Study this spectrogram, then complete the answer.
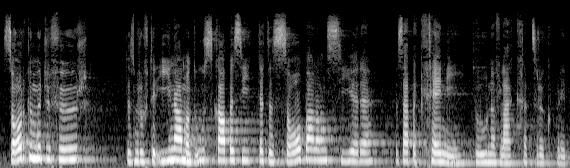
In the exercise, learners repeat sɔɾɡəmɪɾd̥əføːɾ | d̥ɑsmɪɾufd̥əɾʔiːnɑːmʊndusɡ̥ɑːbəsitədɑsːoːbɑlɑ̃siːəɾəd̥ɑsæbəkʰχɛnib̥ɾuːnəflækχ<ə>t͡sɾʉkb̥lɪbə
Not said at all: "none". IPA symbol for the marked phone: ə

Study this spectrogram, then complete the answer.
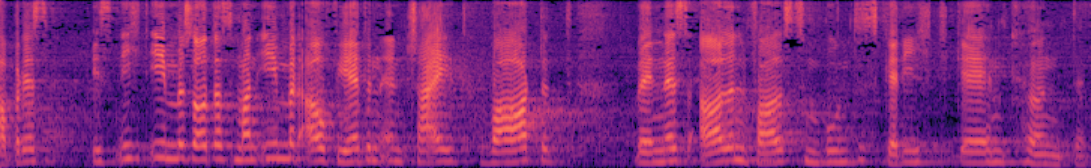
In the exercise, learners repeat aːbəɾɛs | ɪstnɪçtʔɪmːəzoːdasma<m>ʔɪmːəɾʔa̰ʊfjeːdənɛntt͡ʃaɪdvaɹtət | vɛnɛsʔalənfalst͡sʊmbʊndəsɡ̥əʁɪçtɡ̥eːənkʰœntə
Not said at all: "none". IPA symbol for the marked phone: n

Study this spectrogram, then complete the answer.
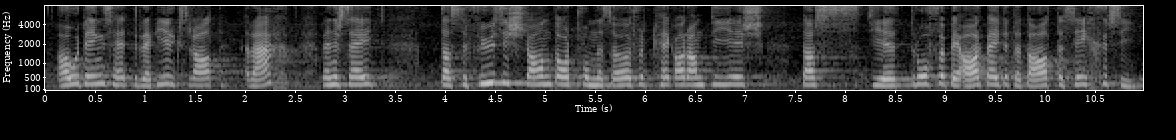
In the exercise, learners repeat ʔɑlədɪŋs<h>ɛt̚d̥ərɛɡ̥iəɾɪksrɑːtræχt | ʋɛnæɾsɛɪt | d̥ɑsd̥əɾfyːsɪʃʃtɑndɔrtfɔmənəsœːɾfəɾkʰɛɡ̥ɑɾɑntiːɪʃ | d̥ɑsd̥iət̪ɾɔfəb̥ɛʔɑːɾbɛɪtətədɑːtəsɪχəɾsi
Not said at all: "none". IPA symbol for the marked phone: h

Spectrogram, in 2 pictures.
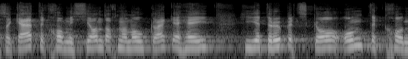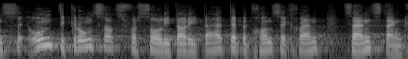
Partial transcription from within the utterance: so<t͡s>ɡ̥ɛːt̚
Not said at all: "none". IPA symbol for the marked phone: none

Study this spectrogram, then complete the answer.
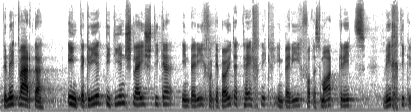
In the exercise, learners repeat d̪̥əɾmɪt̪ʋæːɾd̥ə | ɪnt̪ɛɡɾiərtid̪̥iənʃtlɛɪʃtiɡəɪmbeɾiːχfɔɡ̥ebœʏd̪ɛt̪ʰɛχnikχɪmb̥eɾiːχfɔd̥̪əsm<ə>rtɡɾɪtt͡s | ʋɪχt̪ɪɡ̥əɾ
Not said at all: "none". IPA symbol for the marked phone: ɑ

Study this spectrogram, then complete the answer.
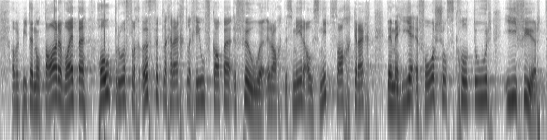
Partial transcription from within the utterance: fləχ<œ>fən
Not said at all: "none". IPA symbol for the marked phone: œ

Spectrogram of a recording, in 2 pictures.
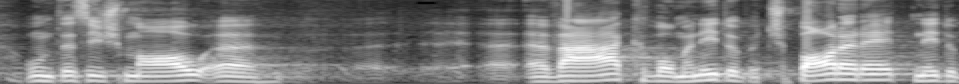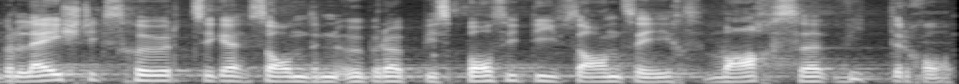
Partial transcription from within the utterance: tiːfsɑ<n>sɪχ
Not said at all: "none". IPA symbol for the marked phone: n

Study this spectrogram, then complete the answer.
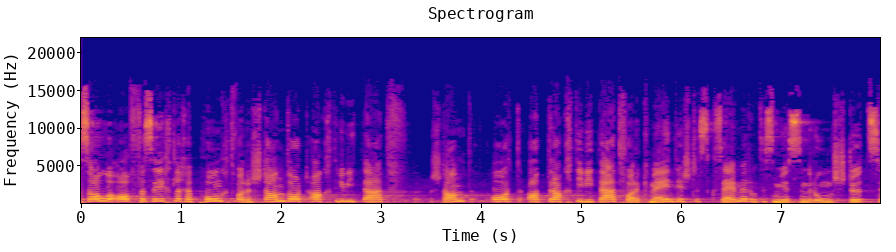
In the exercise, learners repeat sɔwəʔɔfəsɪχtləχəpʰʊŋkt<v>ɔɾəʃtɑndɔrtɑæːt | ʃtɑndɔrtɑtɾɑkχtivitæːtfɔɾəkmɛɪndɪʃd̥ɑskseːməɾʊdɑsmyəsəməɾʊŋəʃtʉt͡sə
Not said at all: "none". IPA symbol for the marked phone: f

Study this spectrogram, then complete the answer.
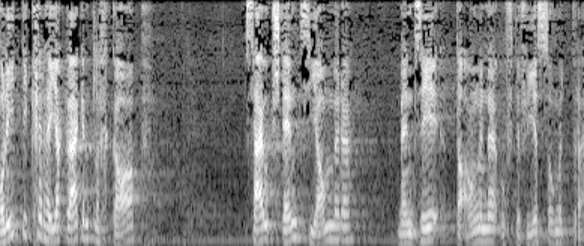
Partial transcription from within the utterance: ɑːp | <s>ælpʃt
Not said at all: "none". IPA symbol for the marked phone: s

